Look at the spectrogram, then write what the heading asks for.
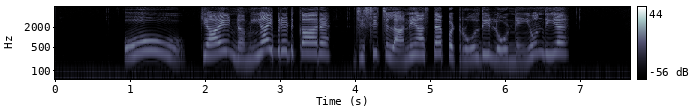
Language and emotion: Dogri, surprised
